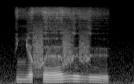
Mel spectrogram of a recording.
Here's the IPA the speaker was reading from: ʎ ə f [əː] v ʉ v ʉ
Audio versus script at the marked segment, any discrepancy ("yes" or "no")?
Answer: no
